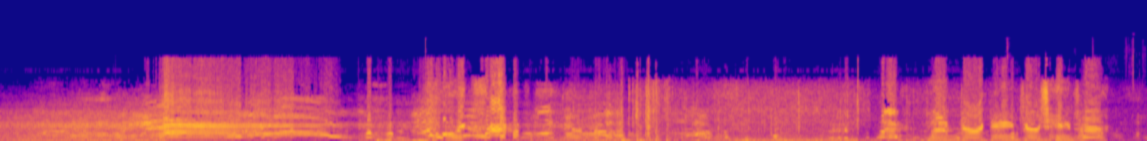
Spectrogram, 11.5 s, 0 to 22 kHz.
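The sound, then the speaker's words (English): Several voices shout and call out in an excited, overlapping jumble over a steady engine-like drone, the commotion rising and falling throughout, aboard the 65-foot tour boat Captain Cook in Tracy Arm as a large chunk of a calving glacier breaks off and sends waves and ice toward the vessel. “The shouts heard there soon turned to concern as a group of people crowd around the woman lying in obvious pain on the deck of the boat.”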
